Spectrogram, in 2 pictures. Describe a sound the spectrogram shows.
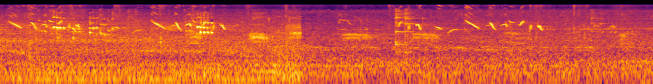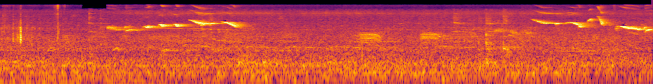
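A songbird sings nearby with quick, high chirps and whistles.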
